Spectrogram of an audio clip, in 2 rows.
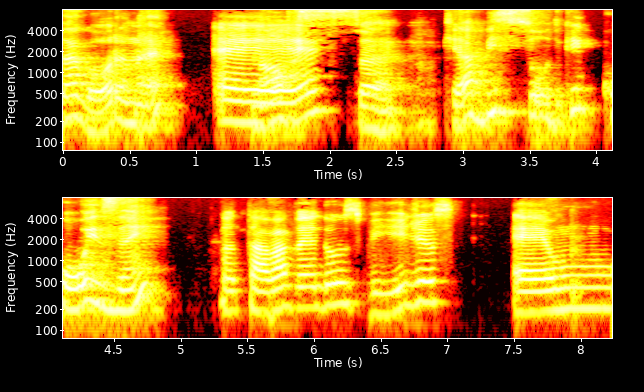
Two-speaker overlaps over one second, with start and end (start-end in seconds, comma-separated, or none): none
